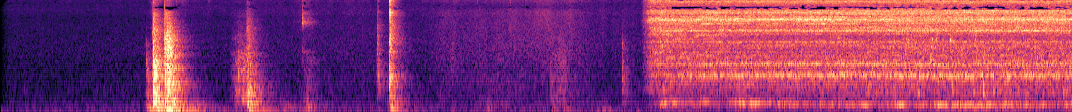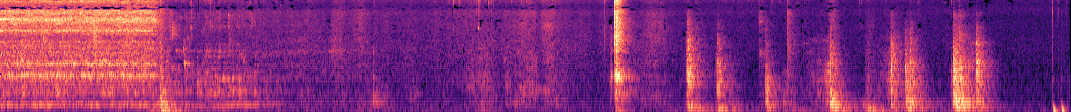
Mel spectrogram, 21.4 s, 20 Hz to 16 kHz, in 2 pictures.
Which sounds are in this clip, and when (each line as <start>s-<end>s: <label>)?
1.4s-2.8s: door
3.7s-4.1s: light switch
6.4s-14.1s: running water
16.8s-17.1s: light switch
17.6s-20.7s: door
